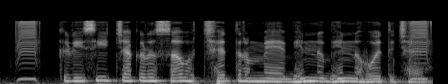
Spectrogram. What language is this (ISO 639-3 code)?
mai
